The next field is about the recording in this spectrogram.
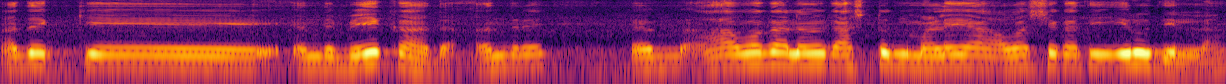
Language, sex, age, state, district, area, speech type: Kannada, male, 45-60, Karnataka, Udupi, rural, spontaneous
